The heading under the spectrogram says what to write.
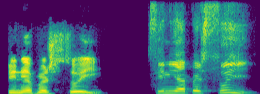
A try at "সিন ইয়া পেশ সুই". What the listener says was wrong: সিন ইয়া পেশ সুই। এগুলো এই উচ্চারণগুলো খেয়াল করতে হবে। এই উচ্চারণগুলো এই যে শুরুতে পড়ে আসছেন, কত সহজ সহজ পড়া, কিন্তু উচ্চারণ তো শুদ্ধ হচ্ছে না। ও এর উচ্চারণ হচ্ছে না, ইয়ার উচ্চারণ হচ্ছে না, ইয়ায় যখন তাসদিদ হয় তখন উচ্চারণ হচ্ছে না।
